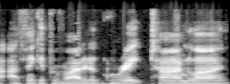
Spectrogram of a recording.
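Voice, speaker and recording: An unremarkable speaking voice, medium-pitched and male, moving at a moderate pace. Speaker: university instructor. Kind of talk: recorded lecture.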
